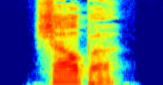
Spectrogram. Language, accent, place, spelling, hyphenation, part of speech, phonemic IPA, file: German, Germany, Berlin, Schärpe, Schär‧pe, noun, /ˈʃɛʁpə/, De-Schärpe.ogg
- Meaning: sash (decorative length of cloth)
